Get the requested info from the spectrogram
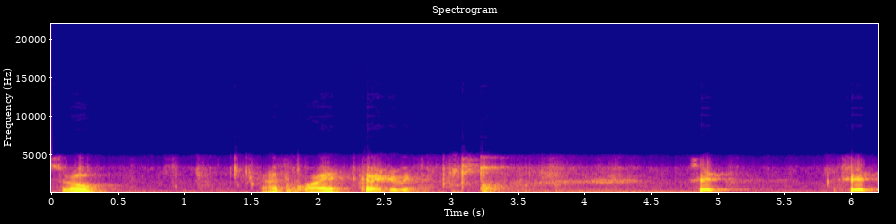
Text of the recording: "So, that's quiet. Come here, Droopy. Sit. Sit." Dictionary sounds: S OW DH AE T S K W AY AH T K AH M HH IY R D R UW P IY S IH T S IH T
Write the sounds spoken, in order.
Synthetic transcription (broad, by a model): S OW DH AE T S K W AY AH T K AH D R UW B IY S IH T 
